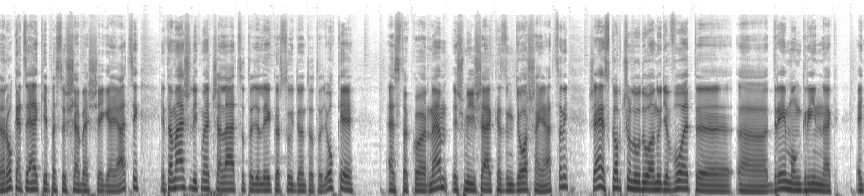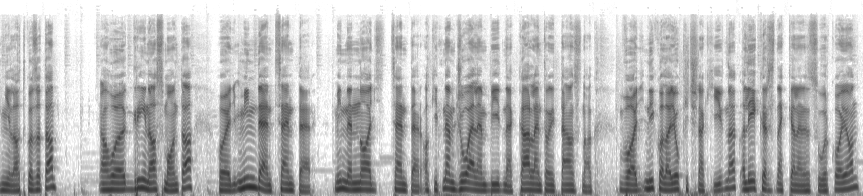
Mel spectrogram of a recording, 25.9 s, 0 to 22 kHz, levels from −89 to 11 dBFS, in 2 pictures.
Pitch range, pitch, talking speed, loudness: 120-150 Hz, 130 Hz, 145 wpm, -16 LUFS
